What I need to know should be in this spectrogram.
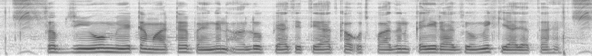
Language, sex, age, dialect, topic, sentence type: Hindi, male, 18-24, Kanauji Braj Bhasha, agriculture, statement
